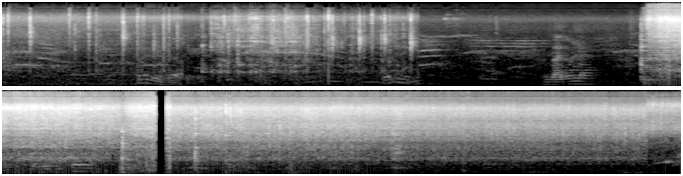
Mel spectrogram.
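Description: Nigella seeds hit hot oil left from frying rui fish, setting off a sudden loud, steady sizzle after a stretch of quieter frying and stirring, with a voice heard near the start.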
